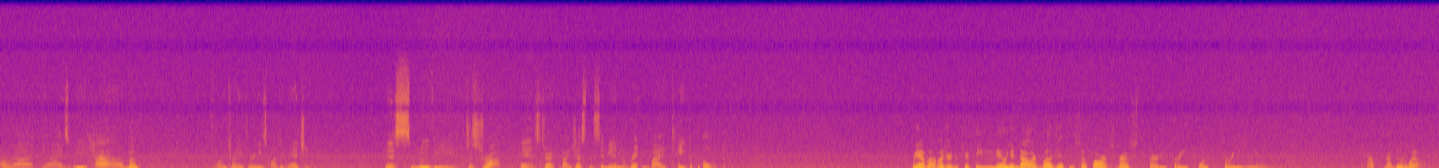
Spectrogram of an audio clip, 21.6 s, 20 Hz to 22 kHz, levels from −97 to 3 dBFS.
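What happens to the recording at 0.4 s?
At 0.4 s you're hearing mains buzz, and it isn't confined to that moment: it runs the whole length of the speech. Something like a dimmer, rectifier or unshielded lead is letting sharp switching spikes through twice per cycle of the 60 Hz supply, so you get a dense stack of harmonics climbing well into the kHz range. That's the steady, raspy edge sitting roughly 20 dB under the speech, separate from the room noise at about 19 dB under the speech.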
